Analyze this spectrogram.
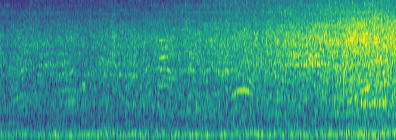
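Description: A motorcycle approaches and rides past with a deep engine rumble.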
